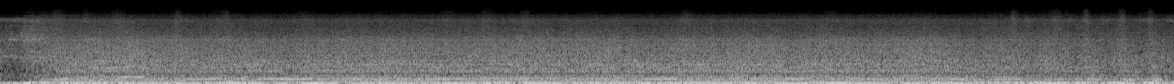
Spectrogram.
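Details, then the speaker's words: Porsche 928 4.7 L K-Jetronic V8 after sitting 20 years: catches and keeps a steady, somewhat rough rumble on starting spray while fuel delivery past the fuel parts is still uncertain. Cause suspected, not confirmed. "so running on it's just on spray still just on spray yeah so we're getting some fuel in there from this"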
